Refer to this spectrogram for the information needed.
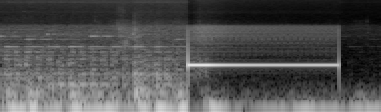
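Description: A single loud, steady telephone ringing tone sounds for about a second and a half on an outgoing call line to a radio listener, following a stretch of low muffled background noise, then cuts off abruptly.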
